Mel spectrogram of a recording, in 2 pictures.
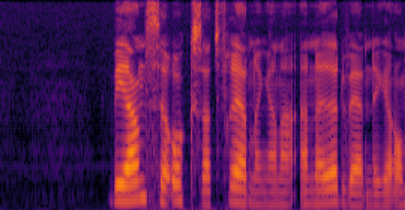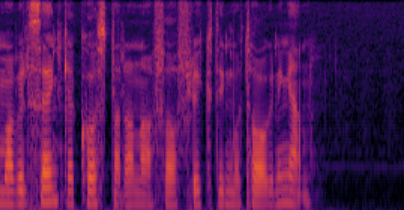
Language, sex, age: Swedish, female, 29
